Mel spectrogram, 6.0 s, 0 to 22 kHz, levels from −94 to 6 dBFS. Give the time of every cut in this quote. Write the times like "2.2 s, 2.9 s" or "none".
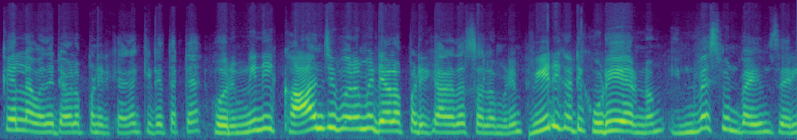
3.9 s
